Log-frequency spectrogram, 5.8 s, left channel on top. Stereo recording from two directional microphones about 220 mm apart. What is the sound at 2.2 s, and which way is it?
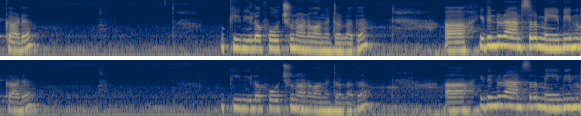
A woman's voice, 40° left (ahead or behind).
